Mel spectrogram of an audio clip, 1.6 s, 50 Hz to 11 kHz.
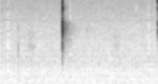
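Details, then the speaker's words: Tycon TP-SW8GAT PoE industrial switch powering up, held right against the microphone after the power supply's pop. Two crisp clicks about a second apart as the alarm relay activates. Normal. "so that's the alarm relay that's the alarm relay kicking in that's it opening it's activating"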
